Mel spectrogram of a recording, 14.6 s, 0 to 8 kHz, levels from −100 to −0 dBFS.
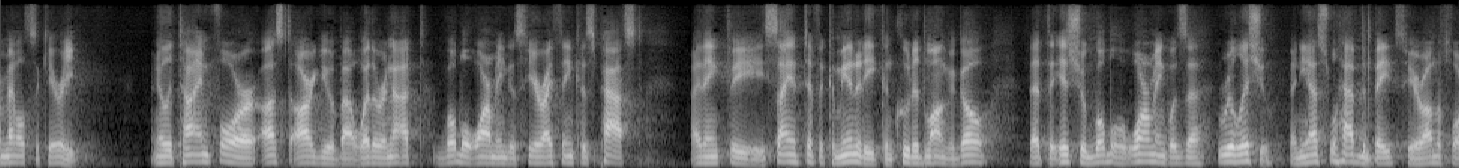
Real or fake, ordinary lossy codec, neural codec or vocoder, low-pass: fake; MP3, 48 kbps; codec, 16 kHz, about 1 kbps, DyCAST, with the encoder's durations; 7.2 kHz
